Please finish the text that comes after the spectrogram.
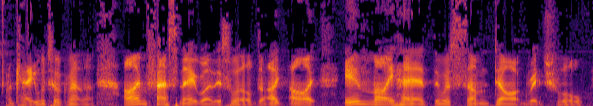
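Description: A man with a fairly low, very bright and forceful voice talks through films as a podcast host. He thinks aloud in a casual, conversational way, and the sound is dry and close. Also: very animated, normal speed, dry recording, rough recording. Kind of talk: casual film discussion.

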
